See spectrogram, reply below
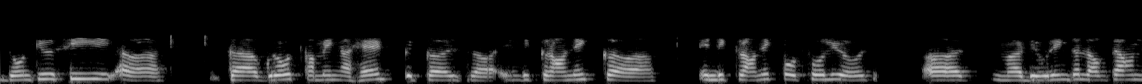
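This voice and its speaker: A tinny phone line carries an Indian-accented woman speaking slowly at a medium pitch. She is an analyst, asking her questions haltingly, piece by piece. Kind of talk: earnings call questions. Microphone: telephone.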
